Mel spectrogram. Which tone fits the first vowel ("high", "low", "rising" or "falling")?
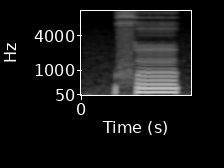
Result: high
